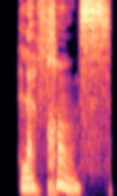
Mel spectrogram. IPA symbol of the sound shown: ɑ̃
